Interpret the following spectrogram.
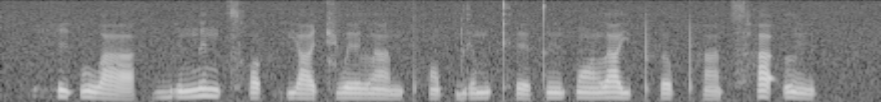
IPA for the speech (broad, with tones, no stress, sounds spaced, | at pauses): h i˦ ʔ l w a˨˩ | b i˧ n̪ i˥˧ n t͡sʰ ɔ˨ t̚ k j a˨˩ t͡ɕ w e˧ l ã˨˩ n pʰ ɔ̃˨ p̚ ɡ e˧ m kʰ e˨˩ t̪ ĩ˧ p ɔ̃˧ l a˥˧ j pʰ ə˧ pʰ ã˨˩ t͡sʰ a˦ ʔ l ĩ˨ p̚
